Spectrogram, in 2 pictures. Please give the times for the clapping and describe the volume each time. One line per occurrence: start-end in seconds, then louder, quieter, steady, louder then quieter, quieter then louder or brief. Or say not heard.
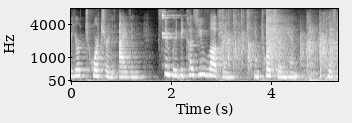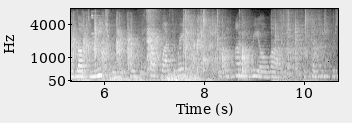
3.0-8.3 steady.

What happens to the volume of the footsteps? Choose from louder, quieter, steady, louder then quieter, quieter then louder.
louder then quieter.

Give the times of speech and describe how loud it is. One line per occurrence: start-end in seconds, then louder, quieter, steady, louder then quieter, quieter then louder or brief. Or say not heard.
0.0-10.6 quieter.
